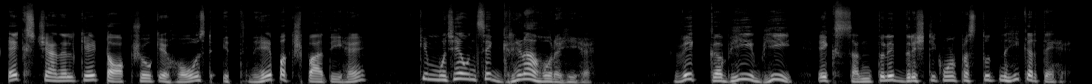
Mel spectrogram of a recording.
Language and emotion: Hindi, disgusted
